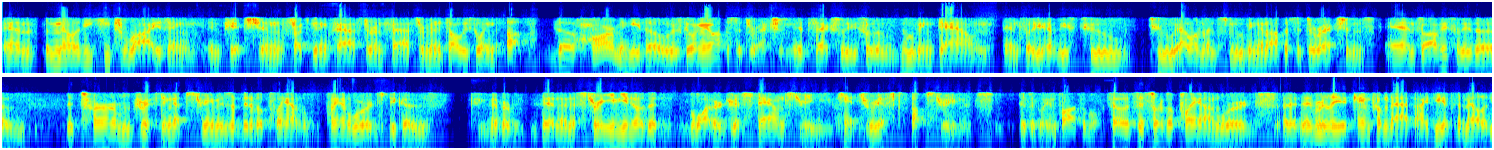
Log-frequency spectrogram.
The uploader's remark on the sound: called in to that cozy radio studio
